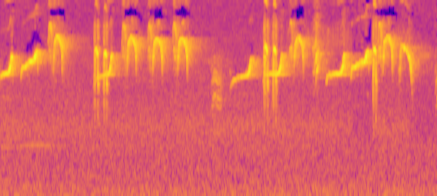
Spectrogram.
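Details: Female oriental magpie-robin sound meant to excite males: bright rising whistles repeated several times a second, interspersed with short sharp clicks, over a steady low background hiss.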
